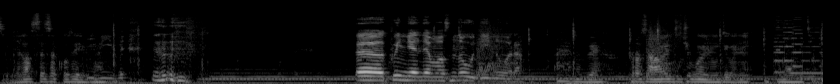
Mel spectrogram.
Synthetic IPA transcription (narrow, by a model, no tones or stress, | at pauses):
sḭlast̪es̬ːakɔːzaviːveviːve | kwind̪iand̪jaːmoaznowd̪iːnoːɾa | ɛvabɛn | peɾɔsamavent̪it͡ʃiŋkweminuːt̪ikwḭnd̪ḭmolt̪i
